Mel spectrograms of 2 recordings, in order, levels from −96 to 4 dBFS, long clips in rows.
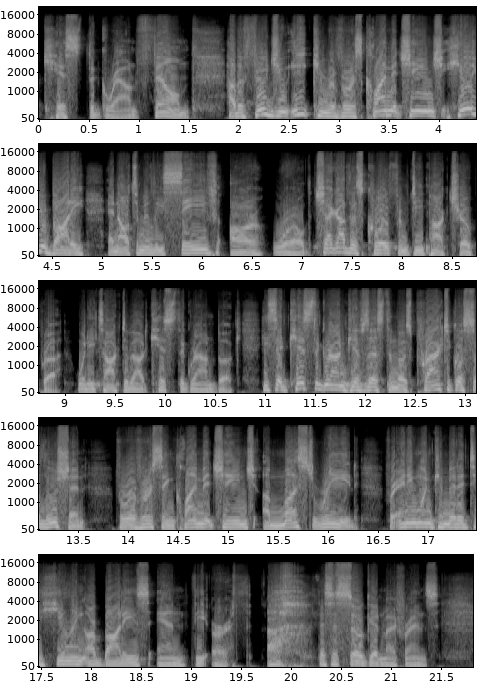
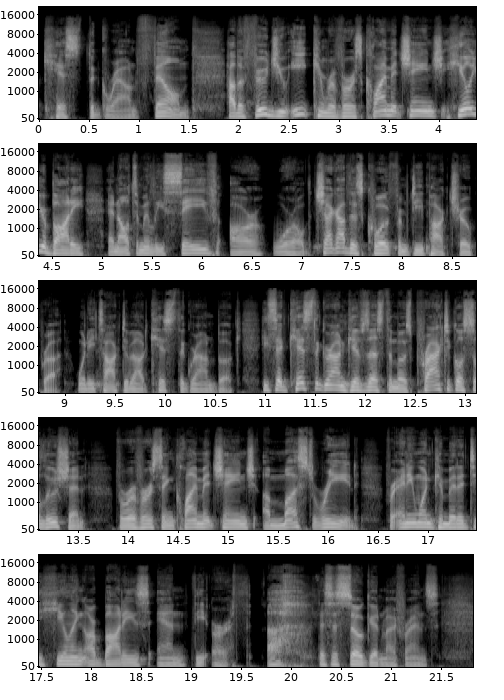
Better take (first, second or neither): second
